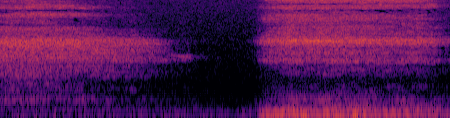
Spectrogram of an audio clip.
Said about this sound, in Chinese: 那录音的人，他可能过敏或者是其他原因，会有鼻息声，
